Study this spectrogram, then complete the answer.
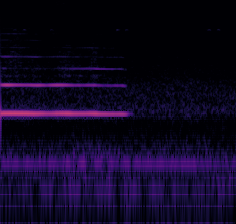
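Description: A flute holds a long, steady note and stops.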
